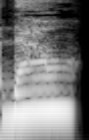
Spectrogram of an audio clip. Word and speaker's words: đao: Tặc, đồ không có văn hóa, chữ này đọc là đao, nhất thời Phật tại đao lợi thiên, vị mẫu thuyết pháp.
